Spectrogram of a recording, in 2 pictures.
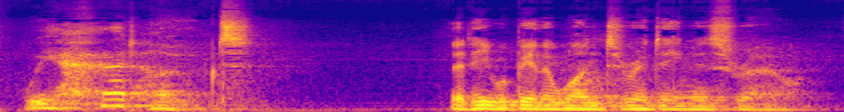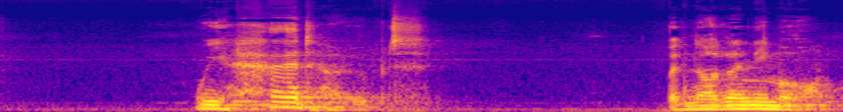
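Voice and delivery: mild sad. Retold or imitated. Disciples' lost hope, quoted.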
